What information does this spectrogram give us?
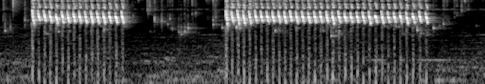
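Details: Two strong bursts of rapid, high-pitched chattering notes by a pin-striped tit-babbler, the second longer, with dripping water in quiet gaps; a song for training cage birds.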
